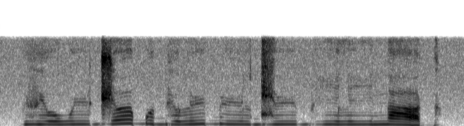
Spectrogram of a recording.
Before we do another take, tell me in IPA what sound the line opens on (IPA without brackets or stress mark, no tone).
vʲ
